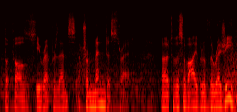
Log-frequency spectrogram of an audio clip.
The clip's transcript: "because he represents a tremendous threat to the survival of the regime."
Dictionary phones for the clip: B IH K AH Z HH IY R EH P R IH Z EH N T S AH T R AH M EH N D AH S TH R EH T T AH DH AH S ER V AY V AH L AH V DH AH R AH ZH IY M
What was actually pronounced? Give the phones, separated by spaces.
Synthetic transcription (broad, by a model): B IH K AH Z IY R EH P R IH Z EH N T S AH T R AH M EH N D AH S TH R EH T T AH DH AH S ER V AY V AH L AH V DH AH R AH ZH IY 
